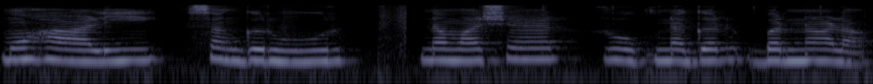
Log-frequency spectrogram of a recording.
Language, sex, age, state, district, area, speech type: Punjabi, female, 18-30, Punjab, Mohali, urban, spontaneous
